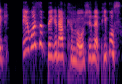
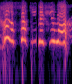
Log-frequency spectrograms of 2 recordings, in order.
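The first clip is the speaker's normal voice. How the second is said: fast shrill yell, much higher; high shriek; faster than usual. Retold or imitated. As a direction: scream it at him, fast. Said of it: "she's just like".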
